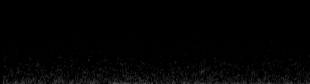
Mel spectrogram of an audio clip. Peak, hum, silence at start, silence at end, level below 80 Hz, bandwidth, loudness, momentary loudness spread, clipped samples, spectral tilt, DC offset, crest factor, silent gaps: -44 dBFS; none; 0.05 s; 0 s; -66 dBFS; 16.5 kHz; -59 LUFS; 1 LU; under 0.1%; -3.5 dB/octave; under 0.1%; 14 dB; none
